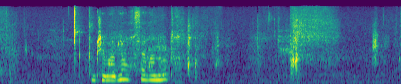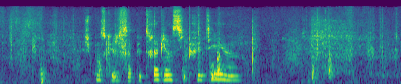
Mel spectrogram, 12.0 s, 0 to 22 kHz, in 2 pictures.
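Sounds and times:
paper pages turning: 10.6 - 12.0.

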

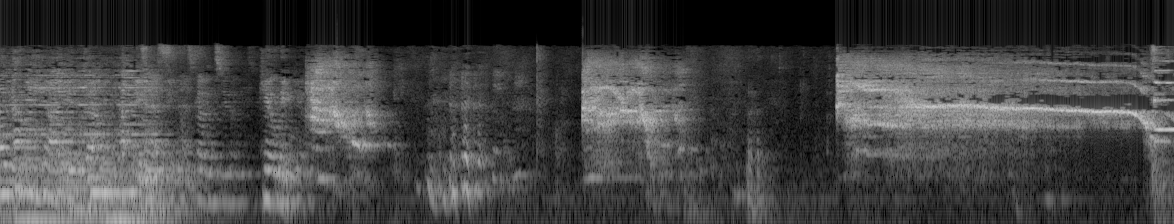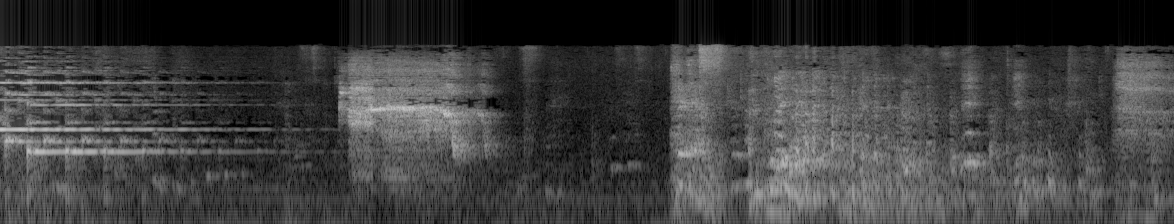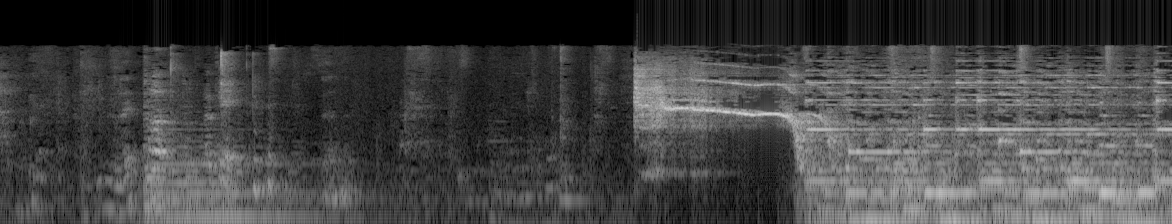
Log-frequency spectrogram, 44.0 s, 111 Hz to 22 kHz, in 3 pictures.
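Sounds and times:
bass line: 0.0 - 2.4, 31.2 - 34.0, 39.4 - 44.0
man screaming into microphone: 3.8 - 4.9, 7.3 - 8.7, 10.5 - 14.4, 18.9 - 20.8, 37.3 - 39.5
electric guitar with effects: 31.2 - 33.4, 39.4 - 44.0.

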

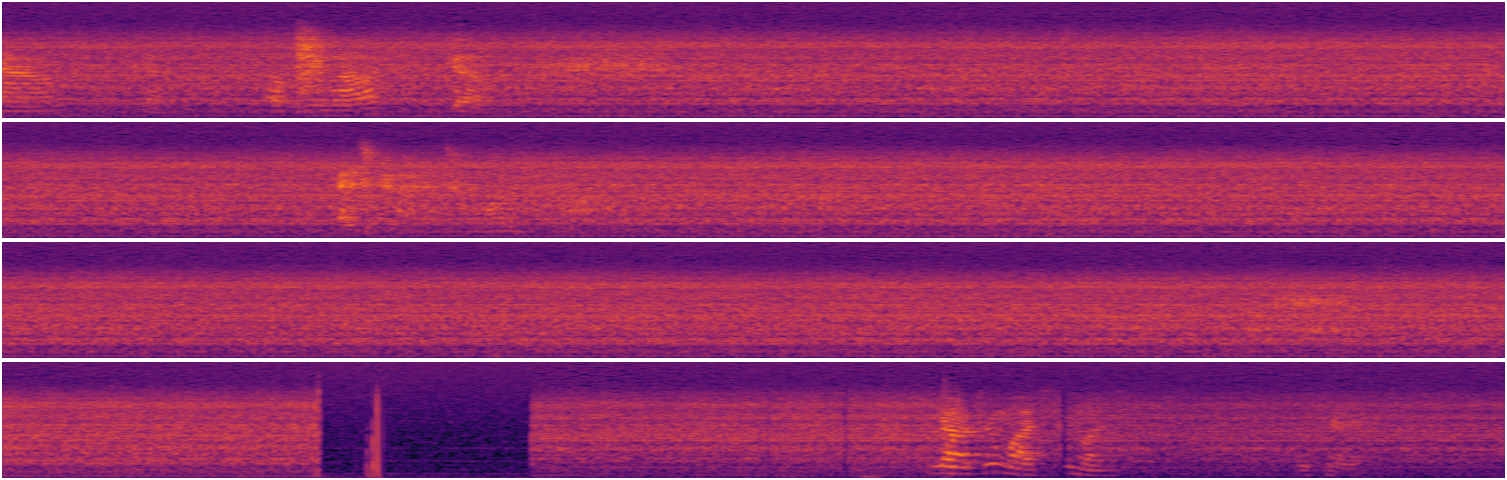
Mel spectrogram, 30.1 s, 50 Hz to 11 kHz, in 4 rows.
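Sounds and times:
steady hiss and hum: 0.0 - 30.0.

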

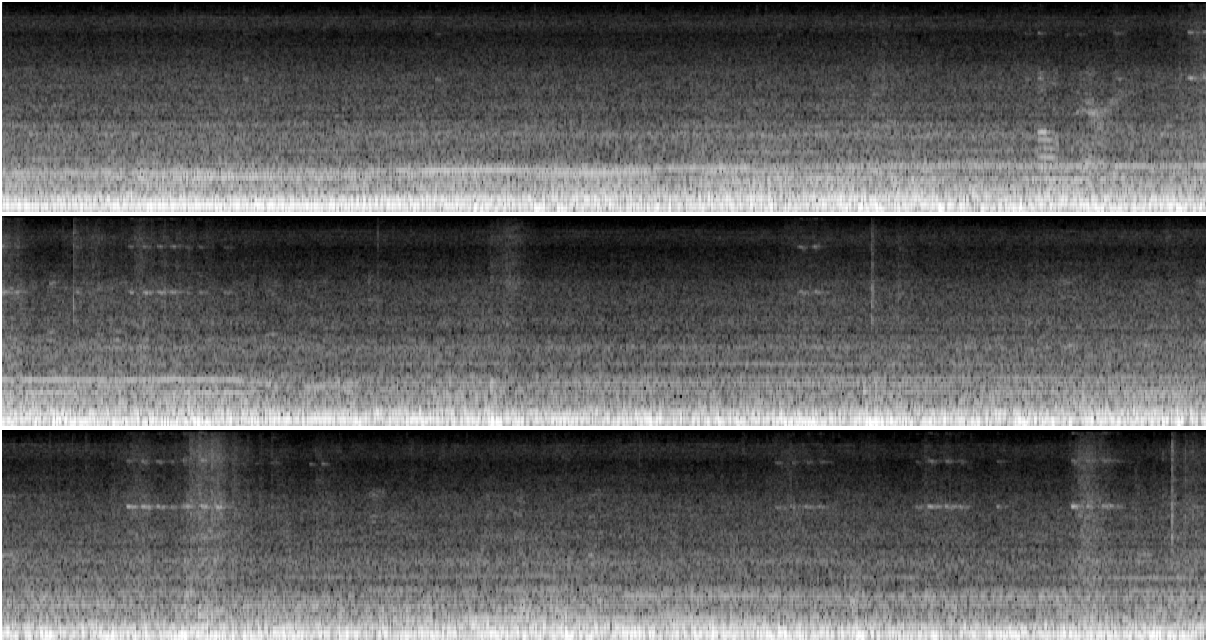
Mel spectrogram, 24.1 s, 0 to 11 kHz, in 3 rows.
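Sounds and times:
bus engine rumble: 0.0 - 24.0
road noise: 0.0 - 24.0.

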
